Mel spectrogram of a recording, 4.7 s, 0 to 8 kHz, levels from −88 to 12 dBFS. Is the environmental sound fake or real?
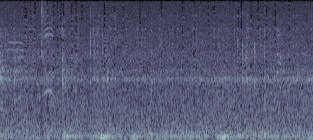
real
